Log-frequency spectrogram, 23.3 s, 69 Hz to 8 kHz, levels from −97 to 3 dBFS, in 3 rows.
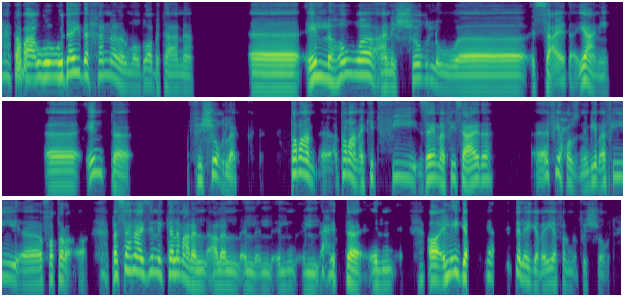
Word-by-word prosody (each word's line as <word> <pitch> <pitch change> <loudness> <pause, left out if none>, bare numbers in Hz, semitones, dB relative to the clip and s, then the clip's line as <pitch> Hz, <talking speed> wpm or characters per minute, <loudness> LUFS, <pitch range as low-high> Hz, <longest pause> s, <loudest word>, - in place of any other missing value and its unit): طبعًا 180 - +4
و 195 +1 +5
وده 225 +4 +6
يدخّلنا 215 -3 +1
للموضوع 125 -2 -4
بتاعنا 115 -4 -8 0.7
آآ، 115 -1 +4
اللي 195 -4 +4
هو 220 +7 +1 0.2
عن 125 0 -3
الشغل 175 - -5
و 110 -2 -5 0.9
السعادة 85 0 -3
يعني 100 -1 0 0.7
آآ، 125 +1 0
أنت 235 - -3 0.8
في - - -9
شغلك 425 - -2 0.6
طبعًا، 220 - +3 0.3
طبعًا 200 -10 0
أكيد 155 +7 -9
فيه 180 -4 -12
زَي 170 +11 +3
ما 160 - -1
فيه 175 - -9
سعادة، 165 +1 +1 0.7
فيه - - -4
حُزن 105 +4 -8
بيبقى 165 +5 -3
فيه 180 -3 -9 0.3
فترا 160 +4 -2 0.5
بس 190 +6 +3
إحنا 245 -1 +4
عايزين 225 0 +2
نتكلّم 205 -1 +2
على 145 -3 +2
ال 120 -1 -4
على 115 0 -1
ال 115 -2 -8
ال 115 -2 -8 0.3
ال 115 +1 -13
الحتّة 105 -1 0
ال 125 +1 -5 0.5
آه 155 0 +10
الإيجابية 205 +6 +5 0.3
الحتّة 260 +9 -4
الإيجابية 135 -3 -3
في - - -28
الم 115 - -15
في - - -33
الشغل، - - -15
160 Hz, 130 wpm, -22 LUFS, 120-195 Hz, 0.9 s, آه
